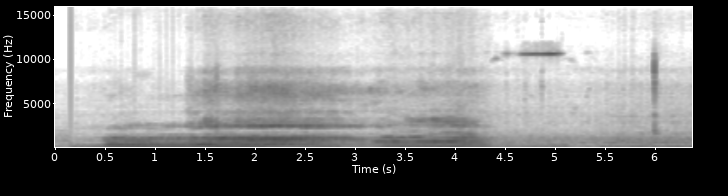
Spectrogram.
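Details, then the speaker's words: 1972 Chevrolet Monte Carlo with LS V8 swap on a test drive, warm with temp gauge near 200°F: deep rumble climbs smoothly in pitch as the throttle opens and drops back cleanly. Strong, even pull, sounding almost like a four-barrel. "it almost sounds like a four barrel when you get into it"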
